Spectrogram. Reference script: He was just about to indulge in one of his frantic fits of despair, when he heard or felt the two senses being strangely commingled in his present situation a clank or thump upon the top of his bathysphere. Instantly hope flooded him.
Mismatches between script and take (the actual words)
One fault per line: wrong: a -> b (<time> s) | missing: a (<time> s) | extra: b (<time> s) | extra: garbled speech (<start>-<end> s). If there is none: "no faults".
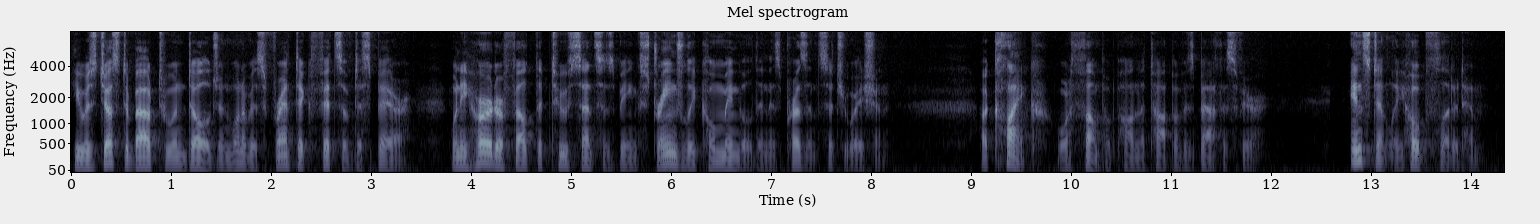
no faults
